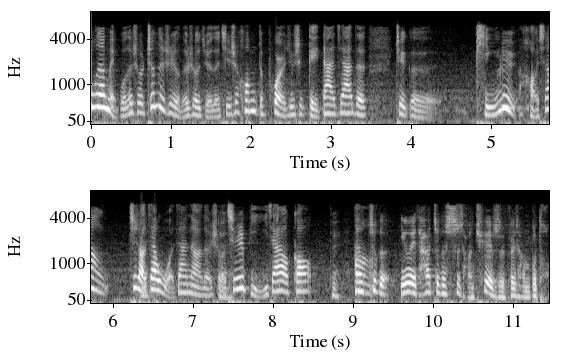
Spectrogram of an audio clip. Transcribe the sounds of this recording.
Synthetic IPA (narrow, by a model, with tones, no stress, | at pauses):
xnɑ˥me˨˩kwɔ˧˥d̪ə˧ɻxo˥˧ʊʈ͡ʂə˥nd̪ə˨˧ʂɻ̩˥˩jo˨˩ʊə˦ʂɻo˥˧ʊt͡ɕɥɛ˧˥ə˧t͡ɕʰi˧˥ʂ̬ɻ̩˧˥xo˥m˩d̪ə˩pʰu˥˩ə˞˨˩t͡ɕjo˥˧ʊʂɻ̩˥˩ke˨˩ɪt̪a˥˩t͡ɕja˥d̪ə˨ | ʈ͡ʂɤ˥˩ɡə˩ | pʰi˧˥ŋly˥˩xɑ˨˩ʊɕjɑ˥˧ŋ | ʈ͡ʂɻ̩˥˩ʂɑ˨˩ʊt͡sa˥˩ɪwɔ̰˨˩t͡sa˥˧ɪna˥˩d̪ə˩ʂɻ̩˧˥xo˧ʊt͡ɕʰi˧˥ʂɻ̩˧˥pi˨˩i˧˥t͡ɕja˥˧jɑ˥˩ʊkɑ˥ʊt̪we˥˩ɪt̪a˥˧ʈ͡ʂɤ˥˩ɡə˩i˥nwe˥˩ɪt̪ʰa˥ʈ͡ʂɤ˥˩ɡə˩ʂɻ̩˥˩ʈ͡ʂʰɑ˨˩ŋt͡ɕʰɥɛ˥˧ʂɻ̩˧˩fe˥ɪʈ͡ʂʰɑ˧˥ŋpu˥˩t̪ʰʊ˧˦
